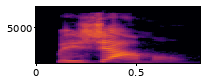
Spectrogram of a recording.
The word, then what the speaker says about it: me llamo: The native speaker in this course uses the J sound when pronouncing the double L, as in me llamo or ¿Cómo se llama?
